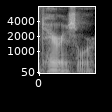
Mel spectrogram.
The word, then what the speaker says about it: pterosaur: So, yeah, I was talking and suddenly saying I had to sell you on the P board, but the P is silent in pterosaur or pterodactyl.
